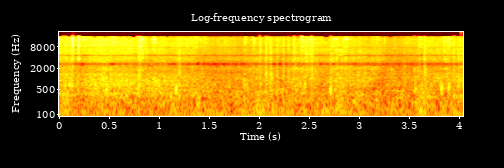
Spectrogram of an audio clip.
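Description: Mercedes-Benz G-Class driving over a rutted dirt forest track, heard from inside the cabin: a steady low engine and drivetrain drone with scattered rattles and knocks as the body bumps along.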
